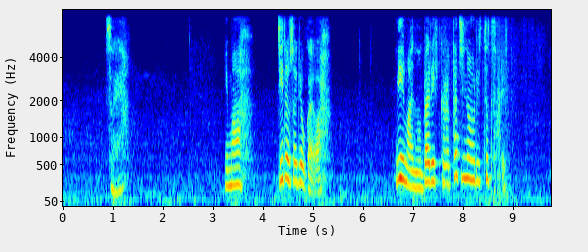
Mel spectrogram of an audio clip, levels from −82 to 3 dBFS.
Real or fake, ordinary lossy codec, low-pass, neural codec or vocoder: fake; none; 7.2 kHz; codec, 24 kHz, 0.9 kbps, WavTokenizer, medium speech release version 1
